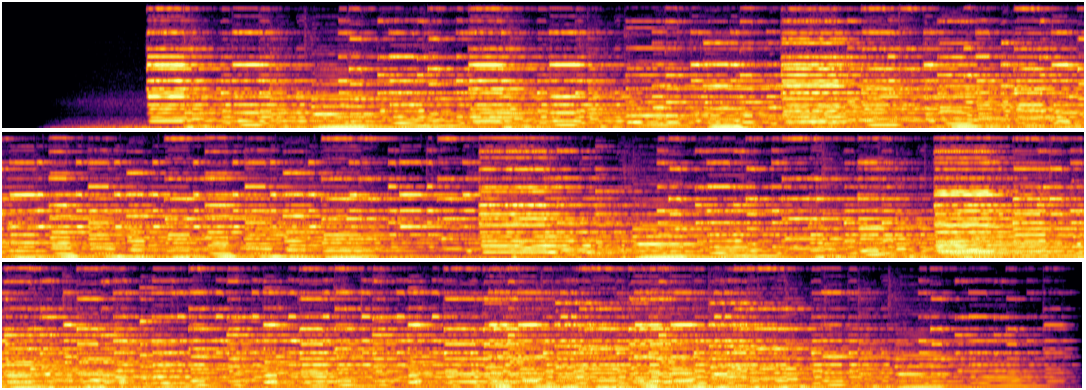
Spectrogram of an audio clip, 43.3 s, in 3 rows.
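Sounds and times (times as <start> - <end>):
prelude and fugue: 2.0 - 43.2.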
